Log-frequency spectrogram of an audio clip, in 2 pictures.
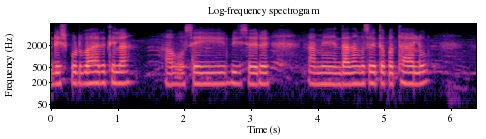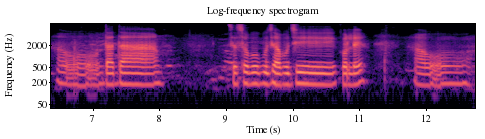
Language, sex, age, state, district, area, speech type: Odia, female, 18-30, Odisha, Balasore, rural, spontaneous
